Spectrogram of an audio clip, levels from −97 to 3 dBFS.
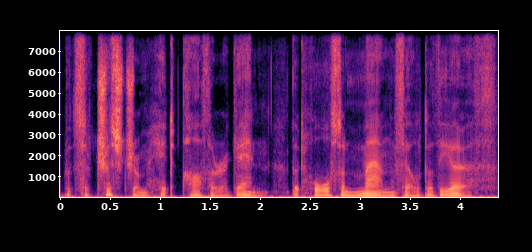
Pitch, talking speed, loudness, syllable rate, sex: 85 Hz, 190 wpm, -20 LUFS, 4.5 syllables/s, male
